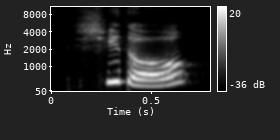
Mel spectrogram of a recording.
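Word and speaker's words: Xydo: for night walker and also fun fun fact Shido um he is a solo artist uh his name is spelled like zido but it's pronounced Shilo x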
